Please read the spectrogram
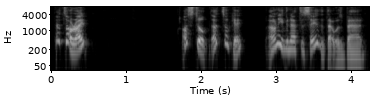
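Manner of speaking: mock a careless believer. Streamer mocking a believer shrugging off the Bible, mocking. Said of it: "be like".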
